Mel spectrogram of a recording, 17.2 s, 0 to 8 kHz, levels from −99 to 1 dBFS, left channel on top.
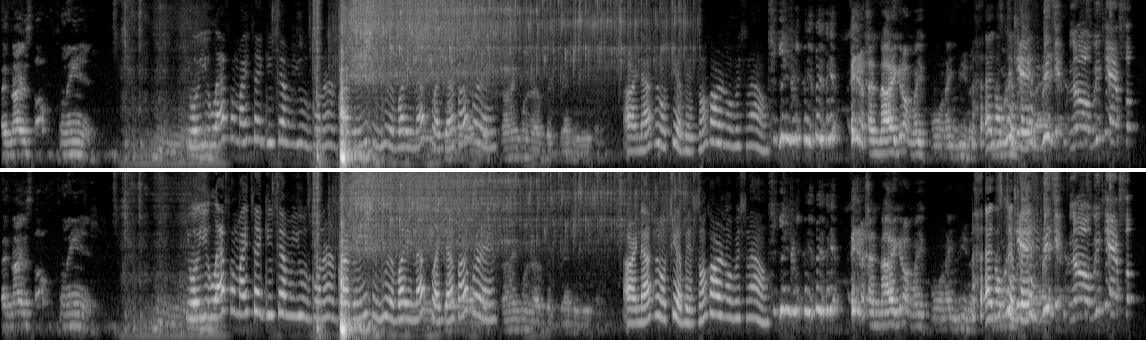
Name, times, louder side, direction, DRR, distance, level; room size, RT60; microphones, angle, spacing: voice 1, 0.0-1.4 6.2-8.8 11.5-15.7, left 2 dB, 85° left, 0.9 m, -37 dB
Packing tape duct tape, 1.7-3.4 4.1-4.2 4.5-7.5 7.9-8.1, left 1 dB, 5° left, 0.9 m, -30 dB
voice 2, 2.8-7.4 9.3-11.5 14.6-15.5, right 5 dB, 75° right, 0.4 m, -33 dB
sound 1, 5.0-10.5, left 3 dB, 20° left, 0.6 m, -42 dB
voice 3, 14.9-16.9, right 2 dB, 15° right, 0.6 m, -34 dB
3.1 x 2.9 x 2.7 m
head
